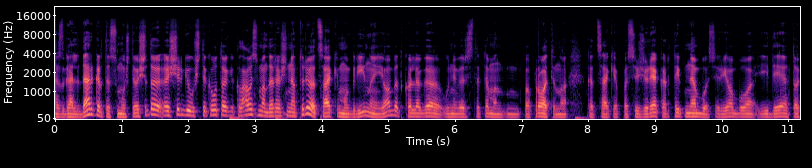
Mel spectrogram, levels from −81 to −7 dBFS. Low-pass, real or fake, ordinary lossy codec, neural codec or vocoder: 14.4 kHz; real; AAC, 96 kbps; none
